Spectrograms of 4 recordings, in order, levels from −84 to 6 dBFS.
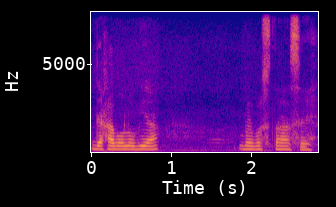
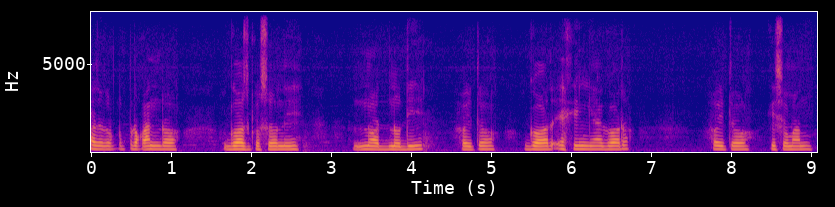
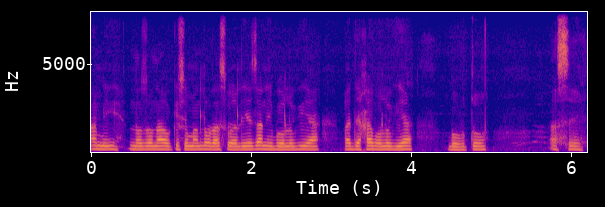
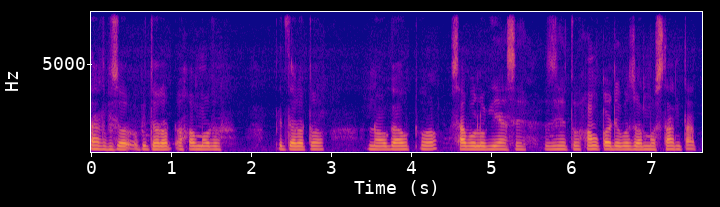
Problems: background sounds at intervals, background conversations at intervals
